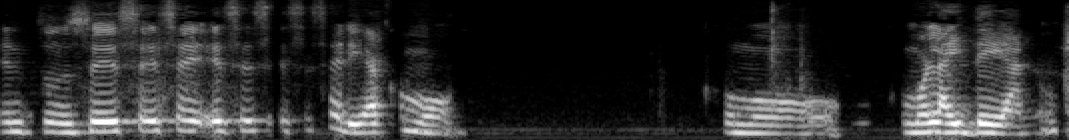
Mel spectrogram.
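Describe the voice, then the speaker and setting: A woman speaks at a fairly slow pace with long, frequent pauses, a dark, mellow tone and fairly even intonation. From Colombia, Medellín (Antioquia); Antioquia, Colombia. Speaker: marine biologist and museum curator; guest. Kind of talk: casual interview. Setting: video call. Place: home room.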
